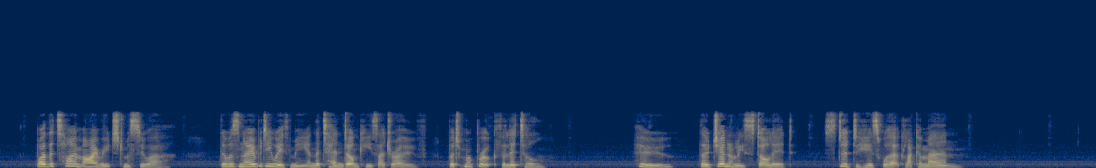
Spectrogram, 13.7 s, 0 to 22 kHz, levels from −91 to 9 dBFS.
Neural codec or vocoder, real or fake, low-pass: none; real; 7.2 kHz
